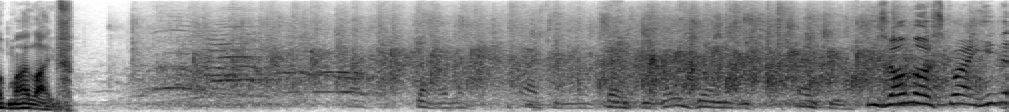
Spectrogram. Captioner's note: applause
